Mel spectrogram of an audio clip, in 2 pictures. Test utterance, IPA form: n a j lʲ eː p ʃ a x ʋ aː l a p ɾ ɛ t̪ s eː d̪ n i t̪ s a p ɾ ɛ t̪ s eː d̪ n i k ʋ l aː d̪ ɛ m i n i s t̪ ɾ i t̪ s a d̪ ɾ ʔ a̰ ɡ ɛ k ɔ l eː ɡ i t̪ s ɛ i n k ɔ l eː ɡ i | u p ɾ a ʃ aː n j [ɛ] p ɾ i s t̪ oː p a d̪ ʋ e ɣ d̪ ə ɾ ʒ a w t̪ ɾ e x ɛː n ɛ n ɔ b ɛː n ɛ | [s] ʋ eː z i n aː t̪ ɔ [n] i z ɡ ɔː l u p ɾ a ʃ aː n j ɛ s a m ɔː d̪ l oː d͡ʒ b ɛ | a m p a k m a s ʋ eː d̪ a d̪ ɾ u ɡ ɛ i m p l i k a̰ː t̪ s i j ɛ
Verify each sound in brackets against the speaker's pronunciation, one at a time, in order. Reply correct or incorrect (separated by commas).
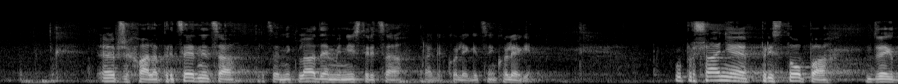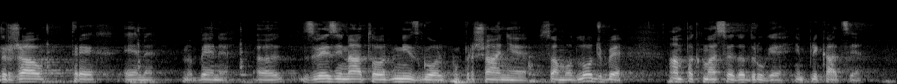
correct, incorrect, correct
